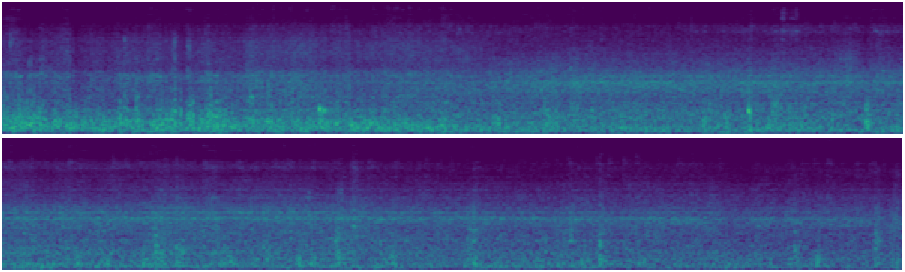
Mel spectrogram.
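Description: Passenger train running along the track, heard from the side of the guard's van: a steady rumble of wheels on rail with a few light clicks at the rail joints, easing slightly toward the end.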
